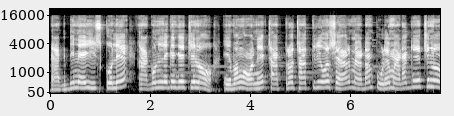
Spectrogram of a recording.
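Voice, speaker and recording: This cartoonish character voice sits at a high pitch and moves at a fairly slow pace. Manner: scolding, authoritative.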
